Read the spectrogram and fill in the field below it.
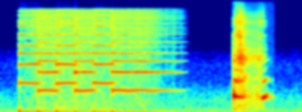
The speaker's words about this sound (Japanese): あ、お母さんからメッセージが。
